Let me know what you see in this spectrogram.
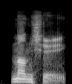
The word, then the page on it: munshi: British English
